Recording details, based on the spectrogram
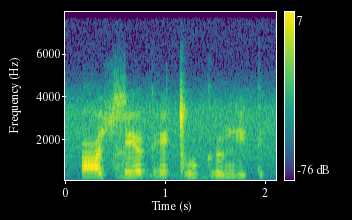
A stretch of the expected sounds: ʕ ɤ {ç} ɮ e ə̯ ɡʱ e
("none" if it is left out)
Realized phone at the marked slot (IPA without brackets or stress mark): ç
